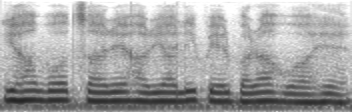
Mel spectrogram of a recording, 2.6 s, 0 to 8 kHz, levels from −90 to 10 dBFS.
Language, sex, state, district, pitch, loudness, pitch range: Hindi, female, Arunachal Pradesh, Longding, 195 Hz, -13 LUFS, 185-210 Hz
